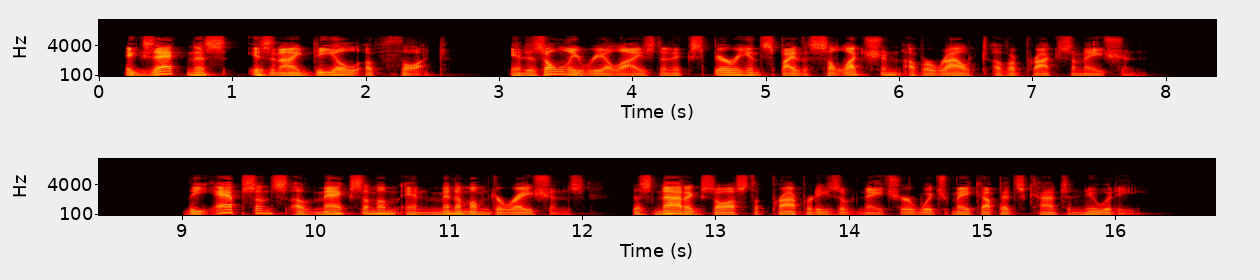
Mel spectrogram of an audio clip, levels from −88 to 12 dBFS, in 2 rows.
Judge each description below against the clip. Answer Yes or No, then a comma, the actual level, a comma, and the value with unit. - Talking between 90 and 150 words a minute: Yes, average, 140 wpm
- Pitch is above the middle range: No, low, 100 Hz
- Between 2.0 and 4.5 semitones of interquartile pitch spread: No, average, 5.2 semitones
